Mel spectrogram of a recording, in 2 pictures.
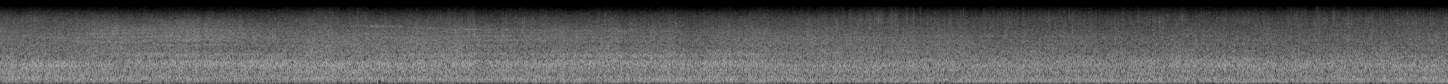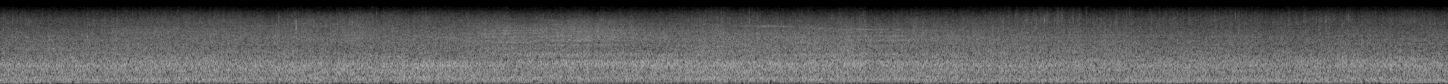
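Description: Steady rain falling on shallow pools, mixed with trickling water, making an even hiss.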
